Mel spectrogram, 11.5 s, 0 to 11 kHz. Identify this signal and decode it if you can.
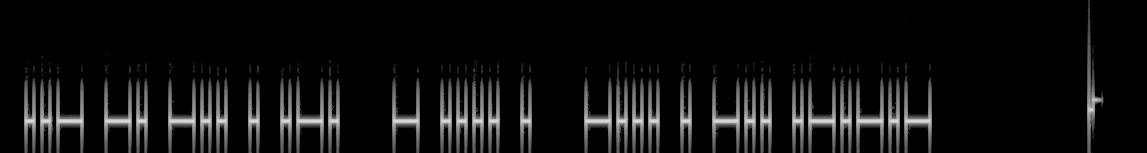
Morse code, heard as a keyed tone, about 15 wpm, 700 Hz. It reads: UNDER THE BED.
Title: Easy Phrases 15wpm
